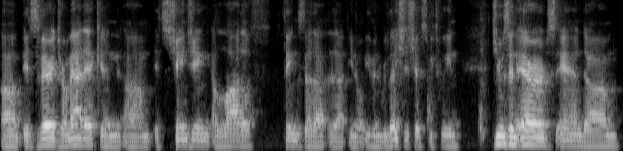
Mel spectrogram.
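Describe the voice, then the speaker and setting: A man in his thirties from Israel, talking as an interview guest in a hesitant way, with many fillers and pauses. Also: fairly low pitch, steady tone. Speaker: guest, tour guide. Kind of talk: casual interview talk.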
